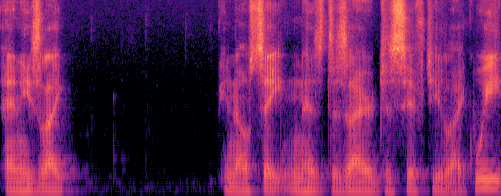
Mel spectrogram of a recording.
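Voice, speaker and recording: With vocal fry, a man talks in a very deep, low pitch. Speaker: podcast co-host. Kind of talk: casual chat.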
